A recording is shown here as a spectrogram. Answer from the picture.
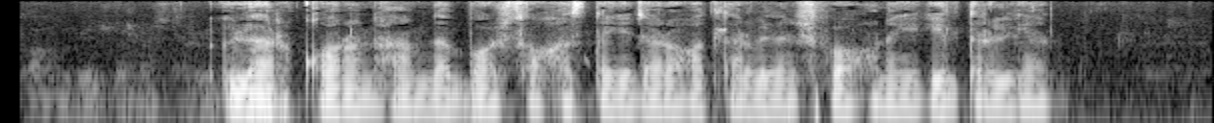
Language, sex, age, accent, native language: Uzbek, male, 18-24, Farg'ona, Uzbek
